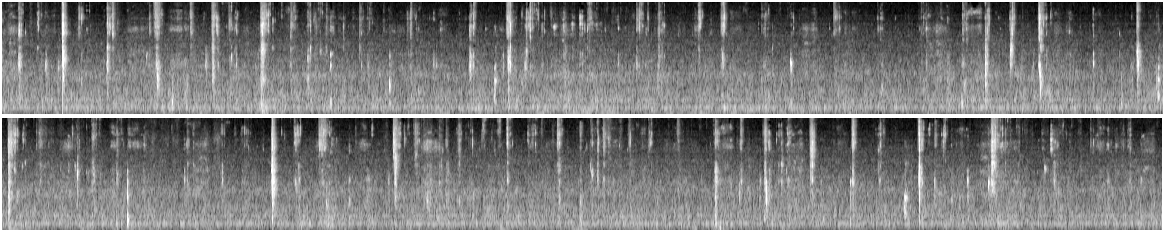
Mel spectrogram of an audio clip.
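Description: Close-miked chewing and biting of a glazed ring donut, with many irregular sharp mouth clicks, several a second.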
